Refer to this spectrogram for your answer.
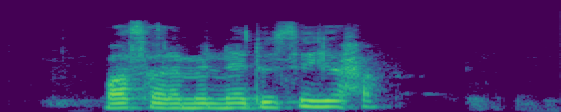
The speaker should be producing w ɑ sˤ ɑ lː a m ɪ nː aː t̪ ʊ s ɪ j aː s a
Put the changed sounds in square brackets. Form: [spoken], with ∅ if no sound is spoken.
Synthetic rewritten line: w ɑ sˤ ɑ [l] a m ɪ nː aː [d̪] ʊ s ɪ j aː [ħ] a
